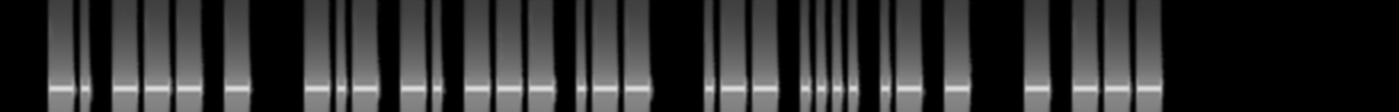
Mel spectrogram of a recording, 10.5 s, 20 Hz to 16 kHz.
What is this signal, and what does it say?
Morse code, heard as a keyed tone, about 21 wpm, 700 Hz. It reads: NOT KNOW WHAT TO
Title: Build A Phrase - 4-Word Phrases - 20wpm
